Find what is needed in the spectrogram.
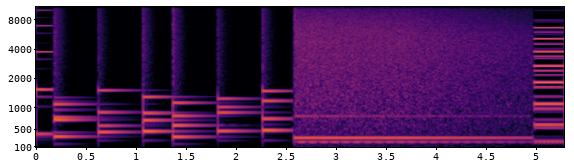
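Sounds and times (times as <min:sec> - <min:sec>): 
synth percussion: 0:00.2 - 0:05.2.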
